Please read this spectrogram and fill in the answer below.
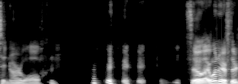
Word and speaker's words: Nahvalur: well and I've I've definitely become addicted to novel or now it they do say You're supposed to still pronounce it in our wall but it's very difficult for me to look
